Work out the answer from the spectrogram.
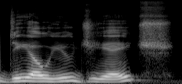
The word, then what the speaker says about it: dough: the exceptions in that spelling family is do d-o-u-g-h and though t-h-o-u-g-h spelled with o-u-g-h dough in other words in the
